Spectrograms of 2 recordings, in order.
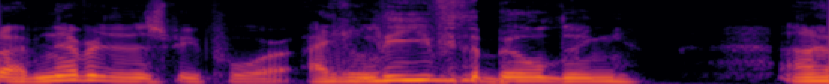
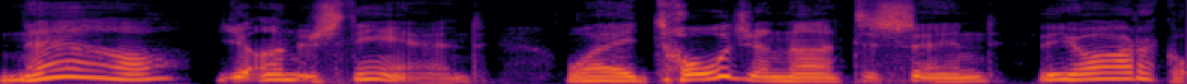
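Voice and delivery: mock cool, unbothered, smug tone, raised pitch; 5 semitones higher than usual. Retelling what someone said after a tense phone call, imitating someone speaking nonchalantly. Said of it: "he's just nonchalant".

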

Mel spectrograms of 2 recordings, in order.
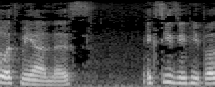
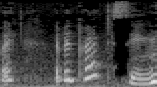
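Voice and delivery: acted, high-pitched, mopey, dejected sad voice; 8 semitones higher, 4 dB quieter than usual. Retelling a character's line about practicing, imitating a sad complaint. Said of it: "I love how sad he is".

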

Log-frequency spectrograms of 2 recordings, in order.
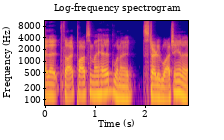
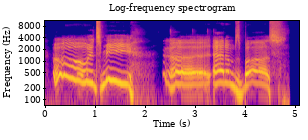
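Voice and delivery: put-on elderly old man voice; 13 semitones higher than usual. Playing someone's boss in a casual chat, in a put-on old man voice. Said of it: "I can do an old guy voice".

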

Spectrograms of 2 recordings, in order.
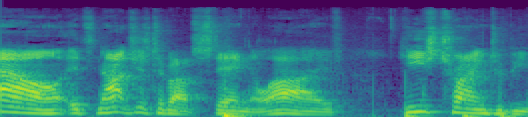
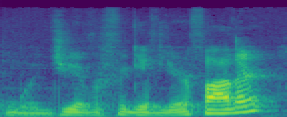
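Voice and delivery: put-on menacing voice, lower pitch; 6 semitones lower than usual. Speaker recaps a scene, quoting Pan's question: mock-menacing Pan impression. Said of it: "the way Pan just says it so menacingly".

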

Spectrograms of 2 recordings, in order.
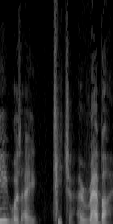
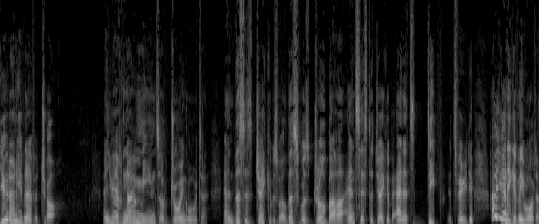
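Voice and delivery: ordinary talk, nothing marked

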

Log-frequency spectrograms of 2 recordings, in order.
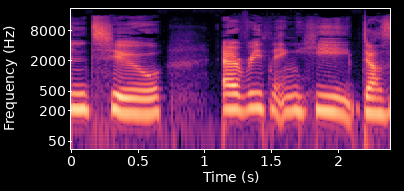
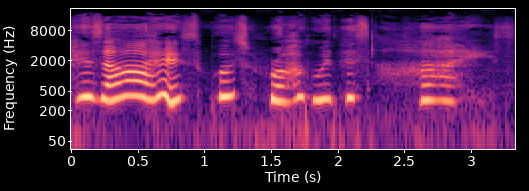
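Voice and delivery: high, slow, horrified crying out. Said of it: "she goes".

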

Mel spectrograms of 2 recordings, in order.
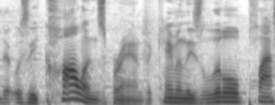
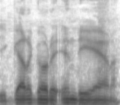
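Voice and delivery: normal talking voice

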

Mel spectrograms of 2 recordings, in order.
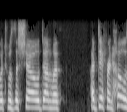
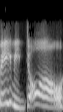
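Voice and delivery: thick, heavy, fake New York accent; 2 semitones higher than usual. Imitating a contestant's catchphrase: thick Fred Armisen fake New York accent. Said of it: "thick Fred Armisen fake New York accent".

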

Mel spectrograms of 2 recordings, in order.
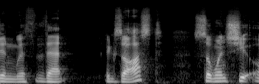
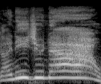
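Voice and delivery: put-on yell, very high and drawn out; 13 semitones higher than usual. Retelling how she called for the speaker from the kitchen: retelling her yell. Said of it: "I hear her just yell for me".

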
